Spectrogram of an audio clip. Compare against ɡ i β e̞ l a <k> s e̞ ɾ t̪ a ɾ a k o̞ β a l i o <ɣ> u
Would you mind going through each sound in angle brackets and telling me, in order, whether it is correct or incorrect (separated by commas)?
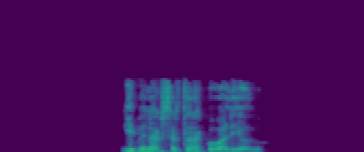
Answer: correct, incorrect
